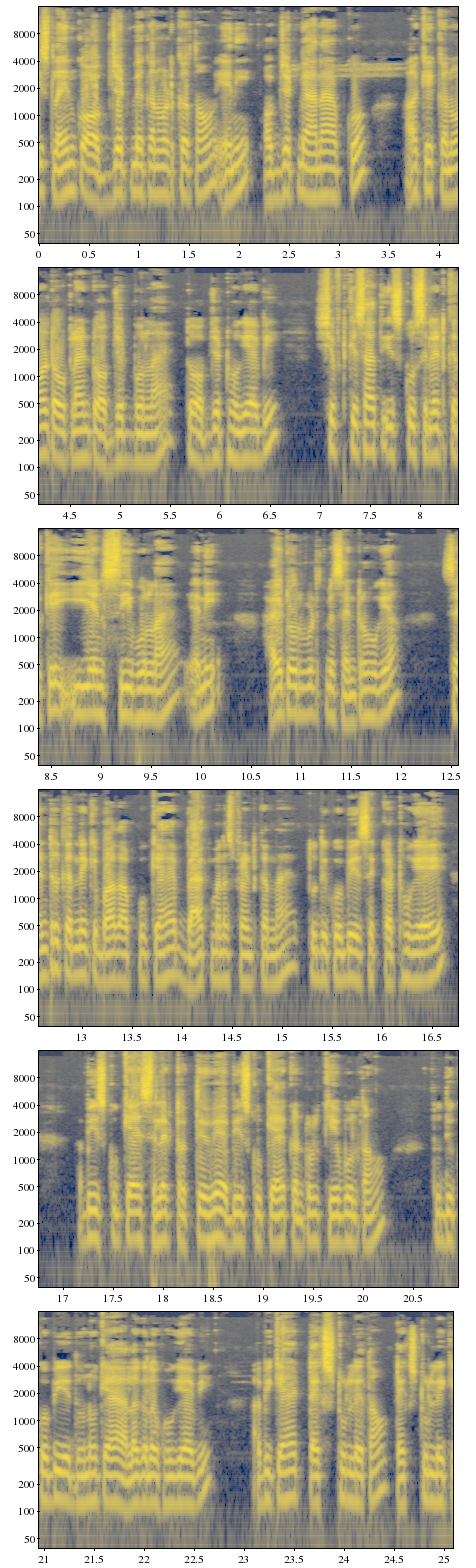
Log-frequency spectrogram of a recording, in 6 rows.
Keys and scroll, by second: 8.8 e, 9.2 c, 19.4 ctrl+k.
